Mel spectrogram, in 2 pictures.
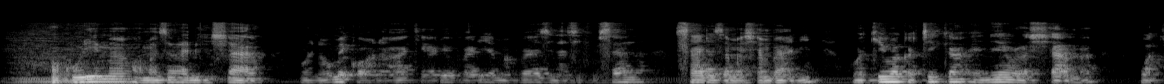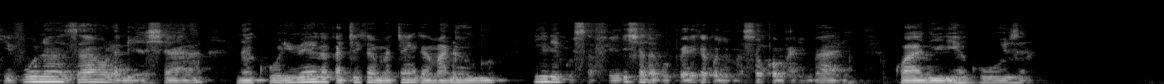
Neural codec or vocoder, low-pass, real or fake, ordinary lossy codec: none; 7.2 kHz; real; Opus, 64 kbps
